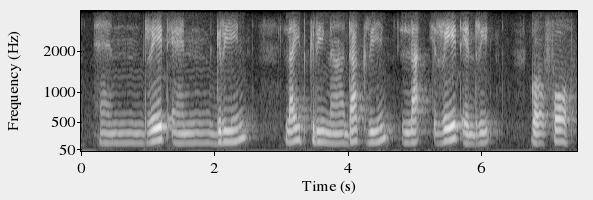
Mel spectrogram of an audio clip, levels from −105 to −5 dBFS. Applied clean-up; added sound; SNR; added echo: none; none; none; none.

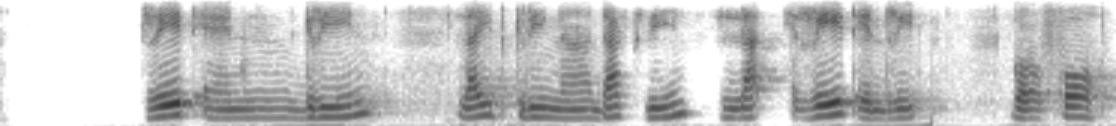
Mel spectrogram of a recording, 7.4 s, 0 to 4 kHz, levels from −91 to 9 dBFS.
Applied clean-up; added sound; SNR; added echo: neural mask model Resemble Enhance denoiser.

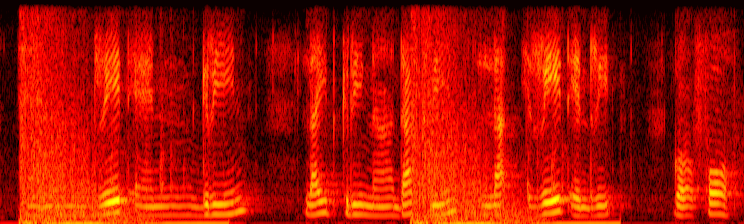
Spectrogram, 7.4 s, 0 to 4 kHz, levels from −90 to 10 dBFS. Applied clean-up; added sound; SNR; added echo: none; Gunshot, gunfire; 7 dB; none.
